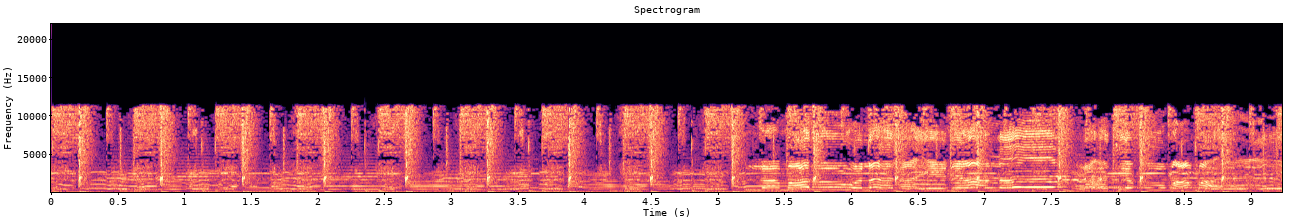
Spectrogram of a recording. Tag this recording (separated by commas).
Music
